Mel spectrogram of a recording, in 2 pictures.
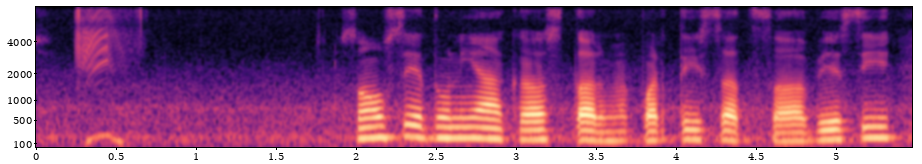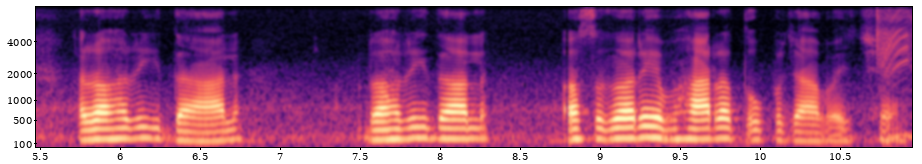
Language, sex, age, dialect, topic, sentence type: Maithili, female, 31-35, Bajjika, agriculture, statement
